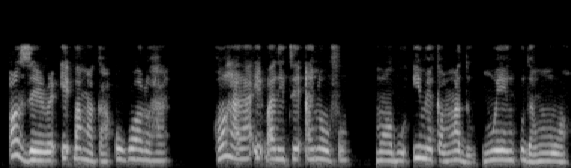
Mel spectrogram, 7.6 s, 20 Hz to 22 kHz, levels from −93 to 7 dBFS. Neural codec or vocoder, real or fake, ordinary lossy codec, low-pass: codec, 16 kHz in and 24 kHz out, 2.2 kbps, FireRedTTS-2 codec; fake; none; 7.2 kHz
